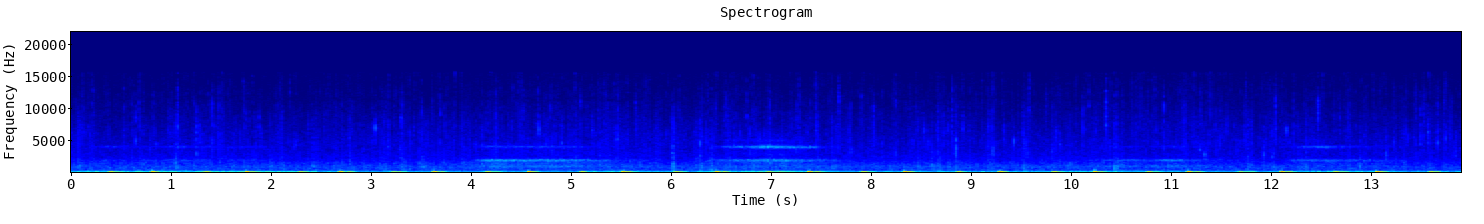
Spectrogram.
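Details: ASMR sleep-aid audio loop: regular soft low heartbeat thumps at about 64 a minute over rain ambience and faint soft breathing; steady heartbeat.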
